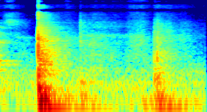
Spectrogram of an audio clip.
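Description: A basketball striking a hard surface once with a sharp thud, followed by a lighter knock about a second later.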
